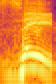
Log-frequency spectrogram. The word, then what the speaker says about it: Zaid: It's Zaid, right? Am I pronouncing it correct? You got it correct.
